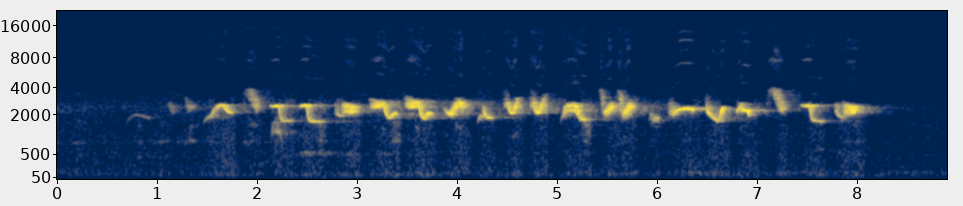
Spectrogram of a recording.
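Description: A thrush (zorzal) singing: a fast, unbroken run of short clear notes that slide up and down, about three a second. It starts about a second in and stops shortly before the end.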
